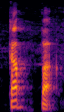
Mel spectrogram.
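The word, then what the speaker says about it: kappa: তারপর দেখেন, ইংলিশে আমরা এটা কি বলি কে, ইতালিয়ান ভাষা হবে কাপ্পা, কাপ্পা। তারপর দেখুন, ইংরেজিতে আমরা এটাকে ডব্লিউ উচ্চারণ করি, ইতালিয়ান ভাষা হবে দোপ্পিয়াবু অথবা বুদোপ্পিয়া বলতে পারেন।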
